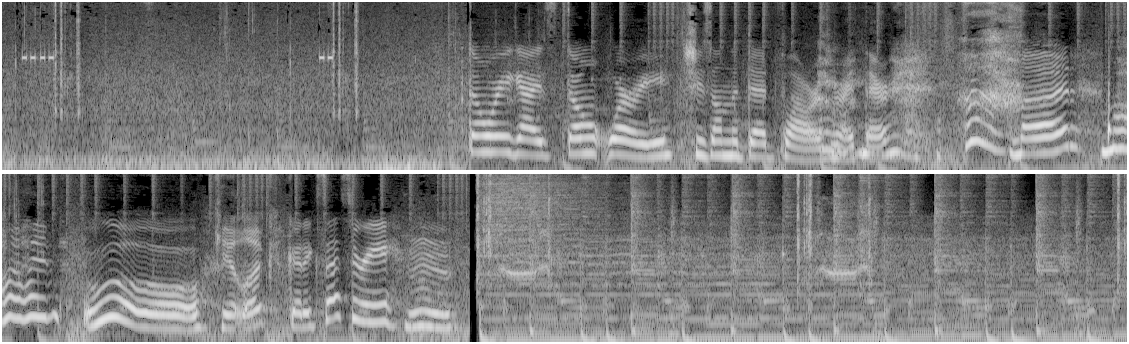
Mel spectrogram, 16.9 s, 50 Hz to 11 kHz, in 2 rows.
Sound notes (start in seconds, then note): 0.0 camera beeps and clicks; 2.3 camera beeps and clicks; 12.0 camera clicks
